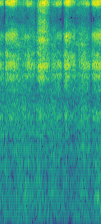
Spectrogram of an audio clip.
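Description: Sandpaper rasps over old, darkened teak wood that is being stripped of its old teak oil, the steady scraping broken into quick, rhythmic strokes, close and loud.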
